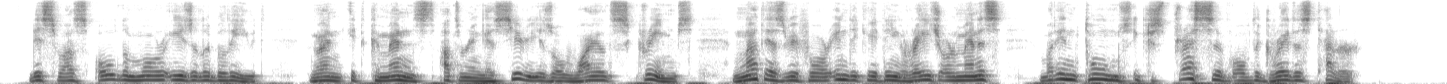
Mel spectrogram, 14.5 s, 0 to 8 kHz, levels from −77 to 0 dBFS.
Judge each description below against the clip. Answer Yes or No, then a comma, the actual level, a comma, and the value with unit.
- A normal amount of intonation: Yes, average, 4.7 semitones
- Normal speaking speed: No, slow, 130 wpm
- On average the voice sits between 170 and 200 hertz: No, low, 135 Hz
